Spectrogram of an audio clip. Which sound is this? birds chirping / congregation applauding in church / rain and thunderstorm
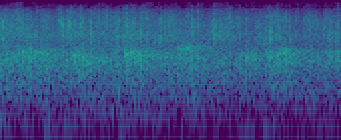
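congregation applauding in church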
